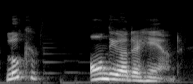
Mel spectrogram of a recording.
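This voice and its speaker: A woman's voice: medium pitch, expressive, measured pace, lo-fi sound, soft background music. A woman with a Brazilian Portuguese accent, whose native language is Portuguese, coaching job-seekers in an earnest, emphatic way and often checking in with "right?". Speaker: interview coach. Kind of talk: instructional video talk.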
